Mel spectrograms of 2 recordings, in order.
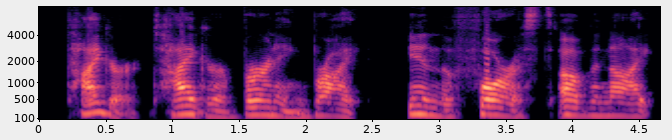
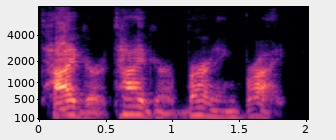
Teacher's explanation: in every line Blake chooses not to complete the trochaic foot but ends the line with a strong accent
